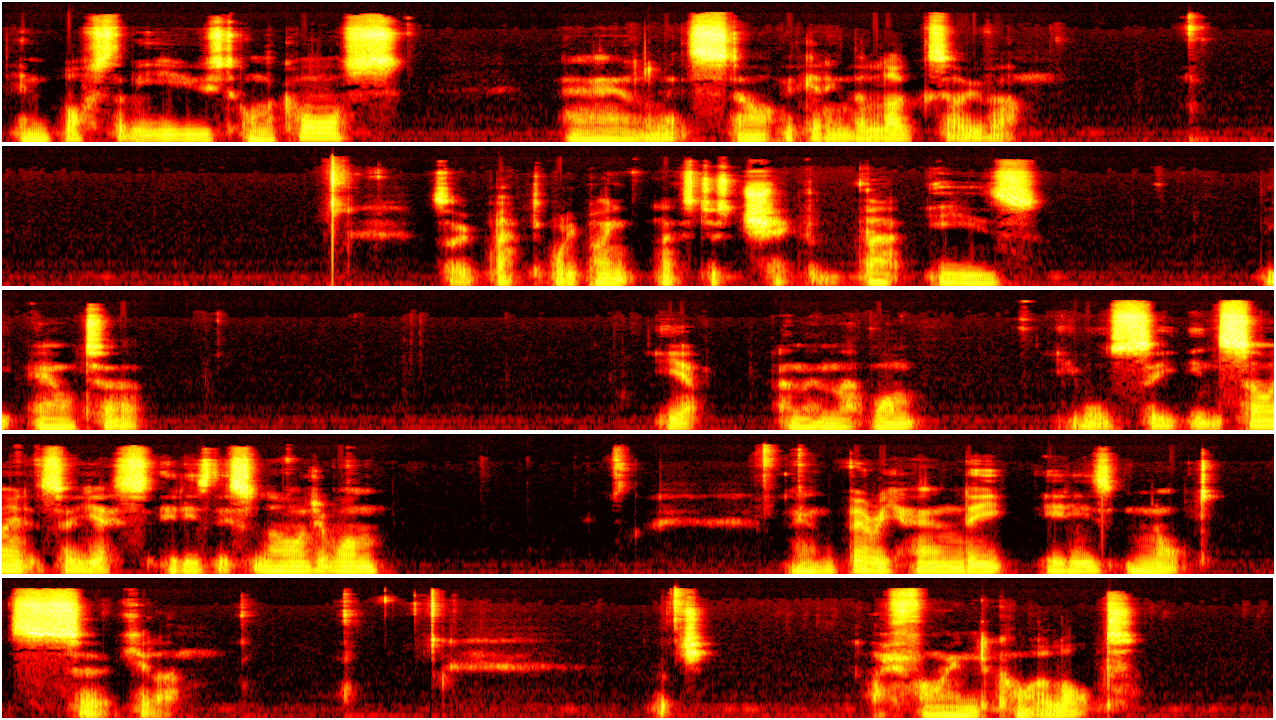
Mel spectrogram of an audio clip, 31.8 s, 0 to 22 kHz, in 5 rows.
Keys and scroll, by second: 5.8 v, 8.1 super+Tab, 11.2 3, 16.9 3, 17.8 1, 19.1 super+Tab, 20.7 space, 22.9 v, 29.1 Up.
